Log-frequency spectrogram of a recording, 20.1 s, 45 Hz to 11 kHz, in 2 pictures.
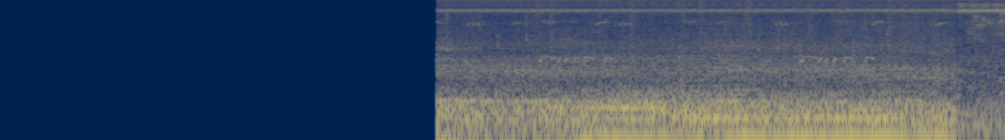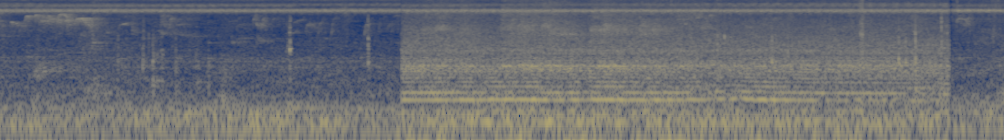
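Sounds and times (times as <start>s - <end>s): low rumble: 4.4s - 9.6s
bird chirps: 4.4s - 19.8s
insects droning: 4.4s - 20.0s.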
